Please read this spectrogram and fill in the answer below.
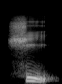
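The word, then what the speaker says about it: she: சில பேர் சி என்று உச்சரிப்பாங்க. சி அல்ல ஷி ஷி என்றா அவள்.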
